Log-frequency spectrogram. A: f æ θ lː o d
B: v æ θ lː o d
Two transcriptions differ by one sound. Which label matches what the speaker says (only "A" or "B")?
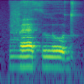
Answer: B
